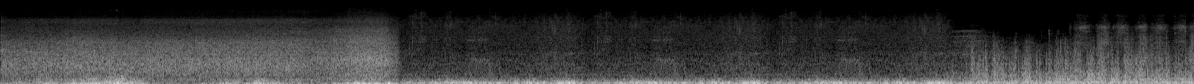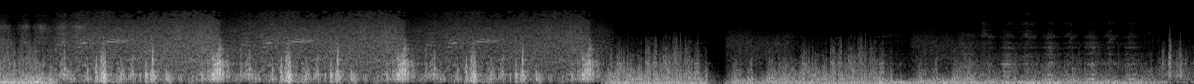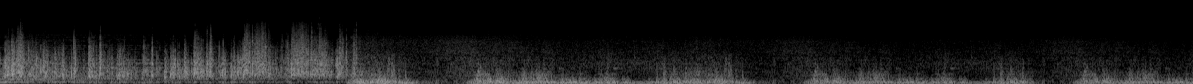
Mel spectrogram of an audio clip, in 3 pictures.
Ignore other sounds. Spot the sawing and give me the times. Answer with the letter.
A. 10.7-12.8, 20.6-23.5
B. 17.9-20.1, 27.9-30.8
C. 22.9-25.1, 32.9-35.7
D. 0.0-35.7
A.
